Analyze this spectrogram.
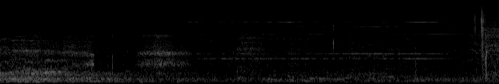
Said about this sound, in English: Somebody answer the phone, please.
